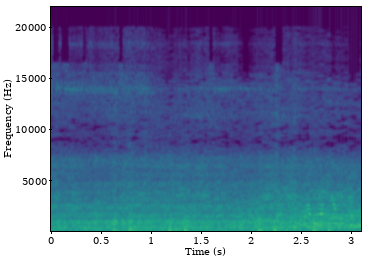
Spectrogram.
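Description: A train rolls through Bamra railway station in Sambalpur, Odisha, its wheels clacking in a steady rhythm over a loud, continuous rumble, with a voice faintly present.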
